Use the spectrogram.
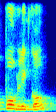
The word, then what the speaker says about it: público: Cuando pronunciamos público, público, equivale a un conjunto de personas. ¿De acuerdo? Público equivale a un conjunto de personas. ¿Ya? Y si digo publico, publico equivale a la acción de publicar en presente.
